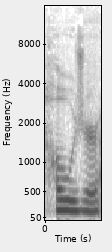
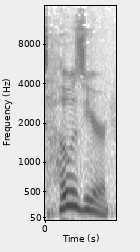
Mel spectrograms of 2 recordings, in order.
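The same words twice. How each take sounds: First: "Hozier" as HOE-zher; wrong pronunciation. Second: "Hozier" as HOE-zee-er; correct pronunciation. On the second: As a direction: say "Hozier" with z plus yer. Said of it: "It is Hozier, not Hozier". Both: Shown as a demonstration.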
